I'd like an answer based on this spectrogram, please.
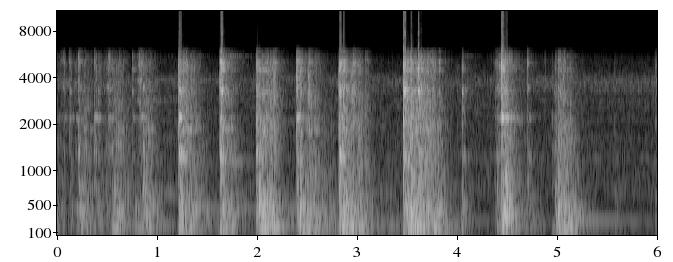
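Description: A stick tapping and prodding at a CD melted onto a microwave's glass turntable: a run of about ten sharp, irregular knocks that starts about a second in and stops about a second before the end.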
